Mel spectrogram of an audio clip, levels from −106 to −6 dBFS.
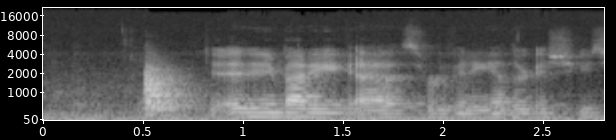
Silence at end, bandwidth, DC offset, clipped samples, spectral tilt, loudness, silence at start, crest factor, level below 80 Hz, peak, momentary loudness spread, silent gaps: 0 s; over 20 kHz; under 0.1%; under 0.1%; -5.5 dB/octave; -34 LUFS; 0 s; 20 dB; -48 dBFS; -14 dBFS; 10 LU; none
